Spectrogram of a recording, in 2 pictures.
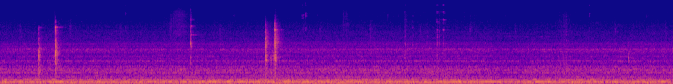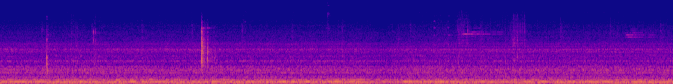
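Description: Sparse light clicks and taps as hard ingredients such as peanuts and garlic cloves drop into an empty stainless-steel mixer-grinder jar, over a steady low background hum.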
